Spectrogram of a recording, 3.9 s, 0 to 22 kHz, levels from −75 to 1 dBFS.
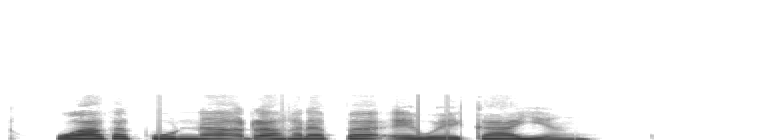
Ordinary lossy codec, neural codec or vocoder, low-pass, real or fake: Opus, 64 kbps; none; 7.2 kHz; real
